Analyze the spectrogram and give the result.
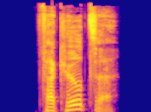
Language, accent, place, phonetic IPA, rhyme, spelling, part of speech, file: German, Germany, Berlin, [fɛɐ̯ˈkʏʁt͡sə], -ʏʁt͡sə, verkürze, verb, De-verkürze.ogg
- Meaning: inflection of verkürzen: 1. first-person singular present 2. first/third-person singular subjunctive I 3. singular imperative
